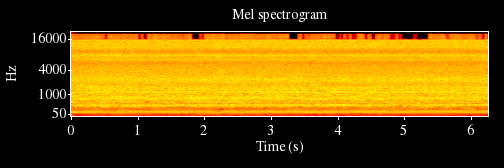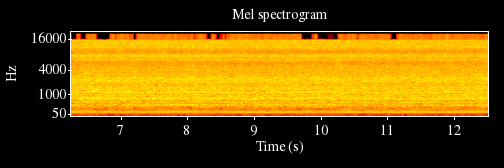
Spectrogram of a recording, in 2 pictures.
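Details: 2011 Mini Cooper after repair of a failed plastic coolant tube at the back of the engine: smooth, even idle with steady low hum and no misses, knocks or ticks; running properly.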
